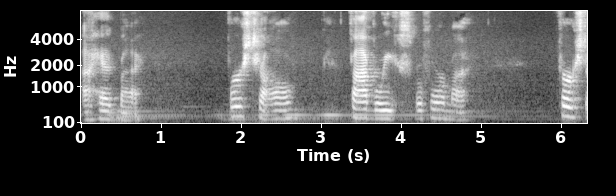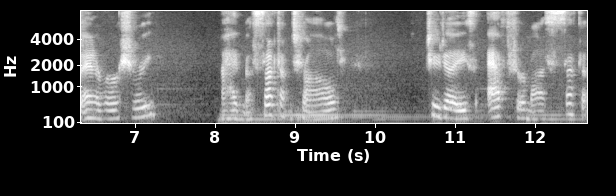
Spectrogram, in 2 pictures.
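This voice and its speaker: Speaking very slowly in an American accent, a woman with a fairly low pitch shows vocal fry and ordinary pitch variation. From Texas (Houston). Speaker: retired teacher and artist telling her life story. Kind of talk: personal life-story monologue. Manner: halting with fillers.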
